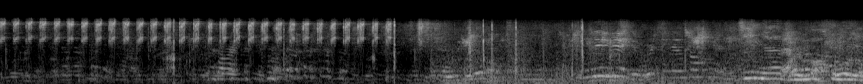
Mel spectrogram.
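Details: A pet cricket sings in a family courtyard in a Beijing hutong, giving a rapid series of high, evenly spaced chirping pulses, then voices take over.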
